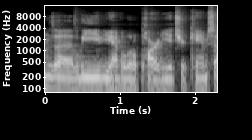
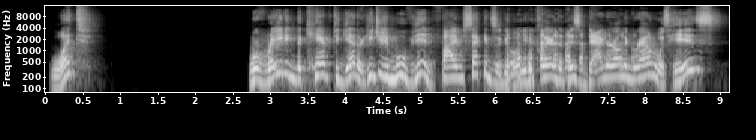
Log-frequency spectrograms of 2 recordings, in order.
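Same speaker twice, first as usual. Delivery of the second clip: much higher, indignant mock outrage; outraged disbelief; 10 semitones higher, 4 dB louder than usual. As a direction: squeak out the injustice, bewildered. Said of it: "And I'm like".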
